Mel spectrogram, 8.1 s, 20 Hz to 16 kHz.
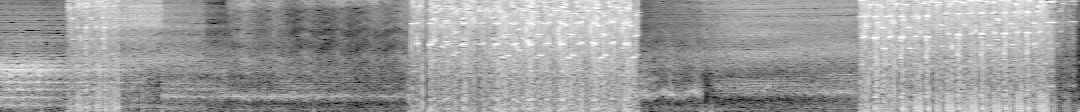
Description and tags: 2-bar ambient pad with a glitchy foreground that varies slightly in pitch
2-bar, ambient, click, electronic, glitch, industrial, pad, pitched, processed, rhythmic, sound-design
